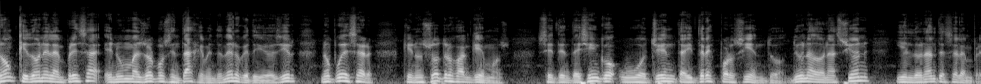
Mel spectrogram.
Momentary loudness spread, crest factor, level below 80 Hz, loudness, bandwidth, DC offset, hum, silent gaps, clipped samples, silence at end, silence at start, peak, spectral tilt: 6 LU; 14 dB; -30 dBFS; -14 LUFS; 11 kHz; under 0.1%; none; none; under 0.1%; 0 s; 0 s; 0 dBFS; -7.5 dB/octave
